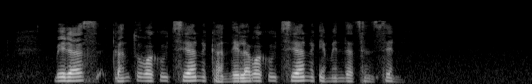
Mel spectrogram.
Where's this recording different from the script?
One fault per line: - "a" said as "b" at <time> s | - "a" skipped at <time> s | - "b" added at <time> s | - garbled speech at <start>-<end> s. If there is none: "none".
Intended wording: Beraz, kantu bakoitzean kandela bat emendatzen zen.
- "bat" said as "bakoitzean" at 2.6 s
